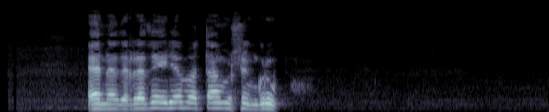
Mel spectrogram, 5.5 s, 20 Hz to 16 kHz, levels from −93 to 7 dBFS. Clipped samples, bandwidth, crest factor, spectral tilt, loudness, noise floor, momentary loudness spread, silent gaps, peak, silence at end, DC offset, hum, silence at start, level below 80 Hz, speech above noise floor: under 0.1%; 9.6 kHz; 20 dB; -7.5 dB/octave; -26 LUFS; -78 dBFS; 6 LU; none; -8 dBFS; 2.75 s; under 0.1%; none; 0.9 s; -86 dBFS; 53 dB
